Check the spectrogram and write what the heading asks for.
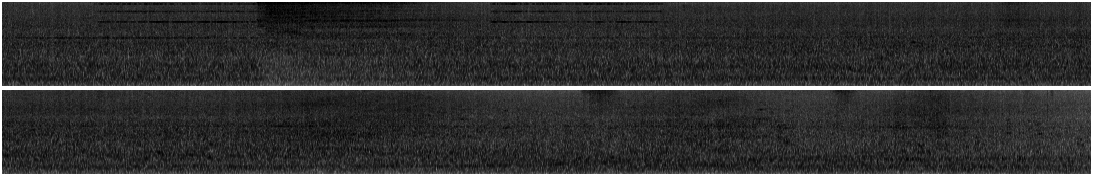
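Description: Metro-North electric commuter train departing a station: a high steady tone sounds twice in the first ten seconds with a burst of hiss between, then the train rolls past close by, its motor whine rising in pitch as it speeds up.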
